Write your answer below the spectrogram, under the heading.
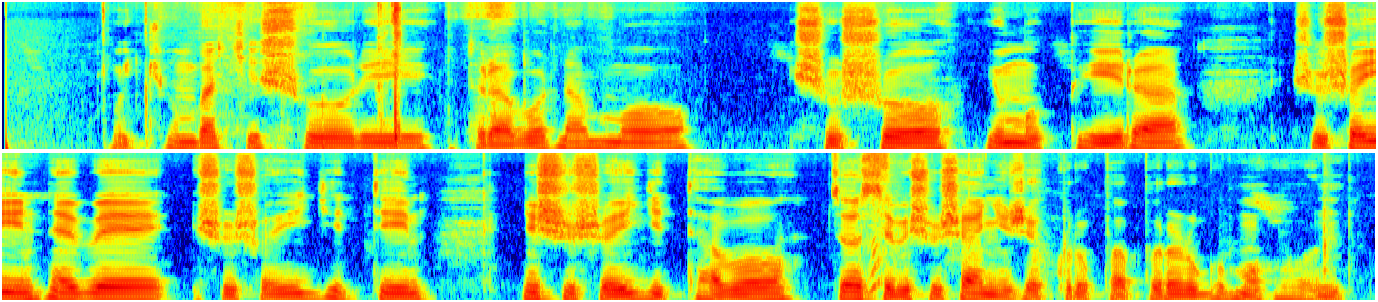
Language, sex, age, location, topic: Kinyarwanda, female, 25-35, Huye, education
